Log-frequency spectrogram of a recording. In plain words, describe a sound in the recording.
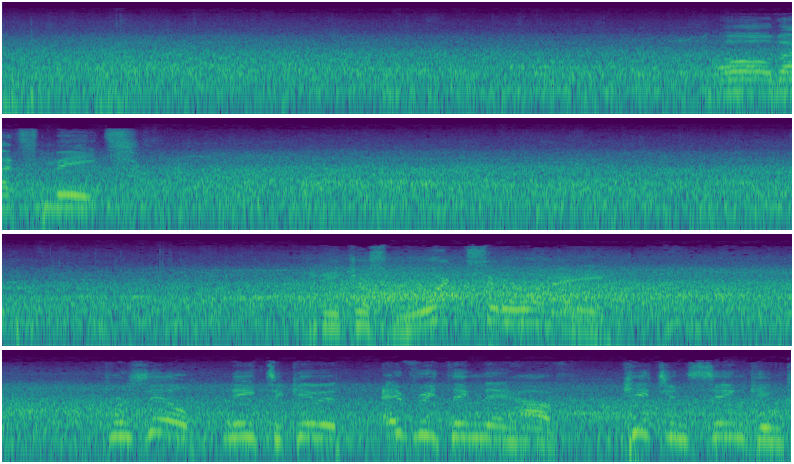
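A large stadium crowd roars steadily, swelling louder for a moment.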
